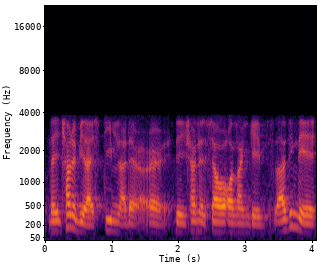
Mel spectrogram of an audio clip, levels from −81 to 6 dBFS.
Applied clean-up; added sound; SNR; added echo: none; none; none; none.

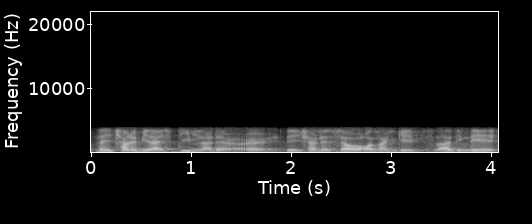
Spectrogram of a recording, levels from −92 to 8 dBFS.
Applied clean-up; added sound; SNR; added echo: none; Cricket / Frog; 12 dB; none.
